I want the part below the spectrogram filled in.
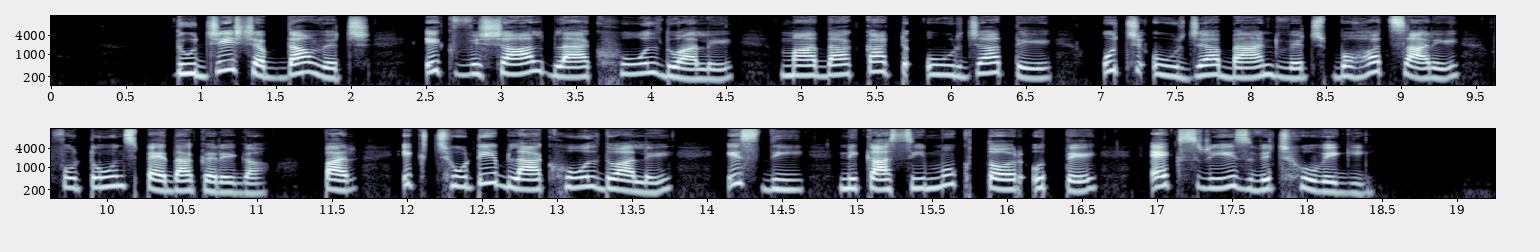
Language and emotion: Punjabi, neutral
